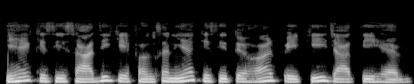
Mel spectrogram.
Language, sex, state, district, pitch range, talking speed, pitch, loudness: Hindi, male, Uttar Pradesh, Muzaffarnagar, 125-150 Hz, 190 wpm, 140 Hz, -14 LUFS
